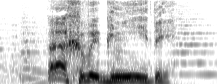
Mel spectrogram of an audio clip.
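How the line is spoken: Breathed out. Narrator (Russian): выдохнул первый

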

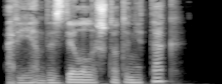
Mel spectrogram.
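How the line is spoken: Whispered. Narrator (Russian): Эгвейн прошептала

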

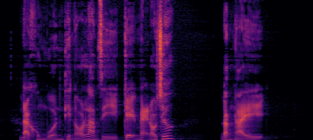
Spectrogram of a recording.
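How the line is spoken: Screaming. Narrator (Vietnamese): Bà Na gào lên

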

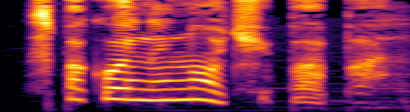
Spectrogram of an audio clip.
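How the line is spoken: Sleepy whisper. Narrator (Russian): Дар сонно прошептал

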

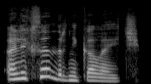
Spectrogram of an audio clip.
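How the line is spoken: Gentle. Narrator (Russian): мягко продолжала Элеонора Сергеевна

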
